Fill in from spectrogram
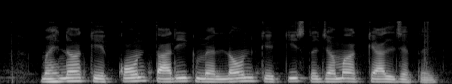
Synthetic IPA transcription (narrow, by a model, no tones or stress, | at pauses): məɦɪnakekɔːnt̪aːɾiːkʰmẽloːnkekist̪d͡ʒəmakɛːld͡ʒət̪ə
